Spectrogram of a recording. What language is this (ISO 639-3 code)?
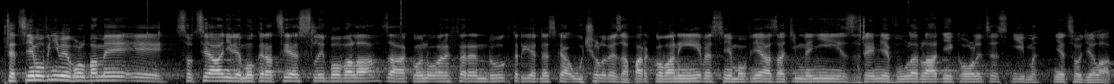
ces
